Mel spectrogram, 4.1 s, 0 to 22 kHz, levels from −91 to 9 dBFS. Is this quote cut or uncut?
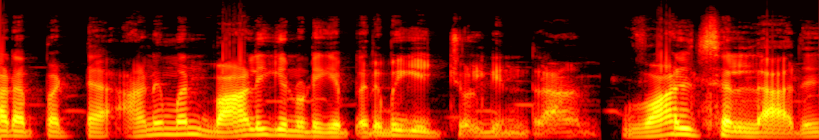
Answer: cut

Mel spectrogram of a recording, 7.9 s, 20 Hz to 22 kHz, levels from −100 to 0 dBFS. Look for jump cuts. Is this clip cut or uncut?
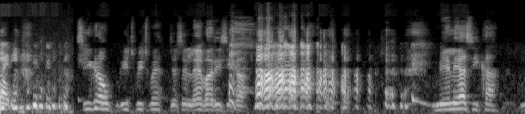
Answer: cut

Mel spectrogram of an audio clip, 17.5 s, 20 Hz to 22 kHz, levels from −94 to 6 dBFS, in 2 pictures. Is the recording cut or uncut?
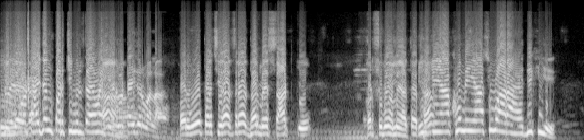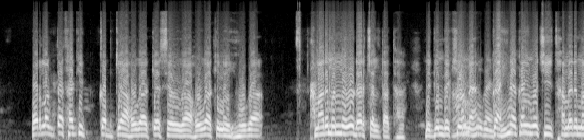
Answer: uncut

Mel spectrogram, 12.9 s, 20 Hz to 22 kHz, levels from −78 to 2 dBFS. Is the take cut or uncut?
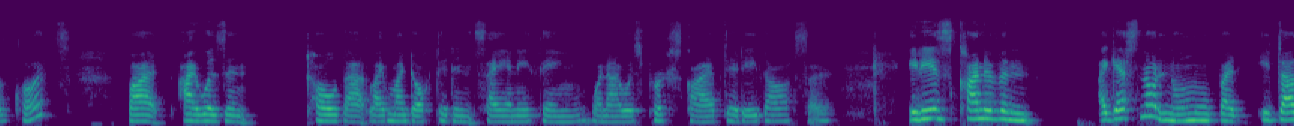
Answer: uncut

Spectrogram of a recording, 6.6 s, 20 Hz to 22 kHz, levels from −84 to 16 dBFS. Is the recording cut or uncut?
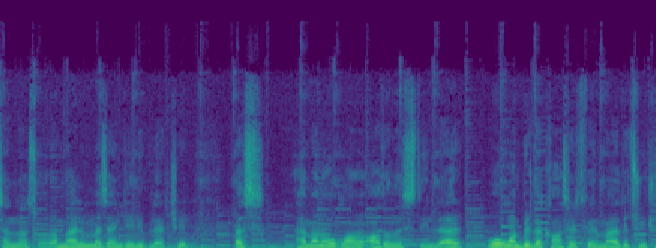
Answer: uncut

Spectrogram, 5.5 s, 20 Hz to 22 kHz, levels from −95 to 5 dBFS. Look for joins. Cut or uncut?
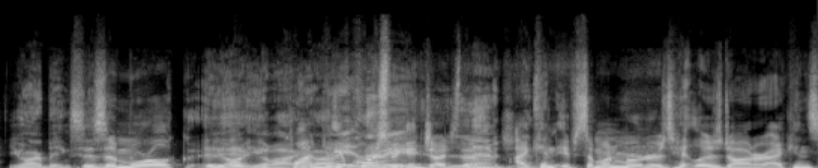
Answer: cut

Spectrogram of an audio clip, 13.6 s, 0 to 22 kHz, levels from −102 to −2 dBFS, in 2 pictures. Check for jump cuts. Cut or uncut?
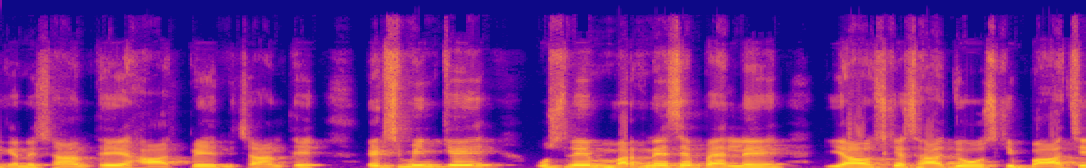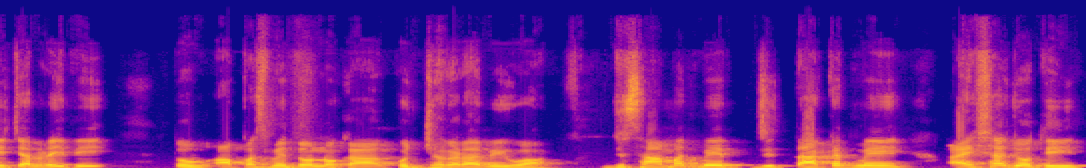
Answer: uncut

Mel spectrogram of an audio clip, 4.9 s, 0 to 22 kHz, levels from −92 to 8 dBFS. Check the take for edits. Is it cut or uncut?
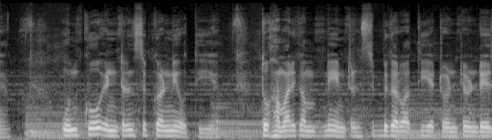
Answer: uncut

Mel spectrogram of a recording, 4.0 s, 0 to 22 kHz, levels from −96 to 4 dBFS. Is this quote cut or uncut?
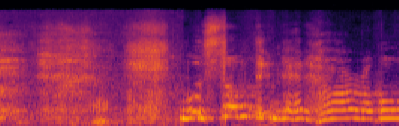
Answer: cut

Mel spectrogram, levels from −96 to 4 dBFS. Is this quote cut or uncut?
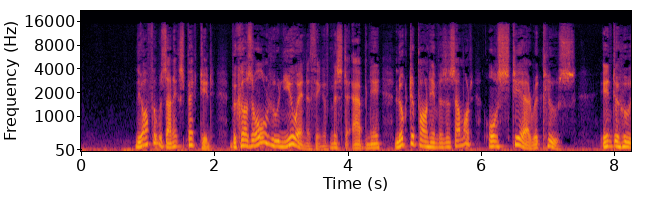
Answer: uncut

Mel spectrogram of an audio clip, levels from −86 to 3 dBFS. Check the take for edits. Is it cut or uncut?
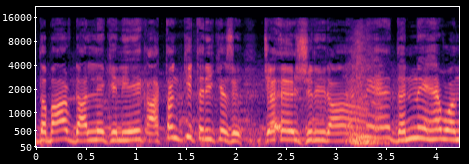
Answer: cut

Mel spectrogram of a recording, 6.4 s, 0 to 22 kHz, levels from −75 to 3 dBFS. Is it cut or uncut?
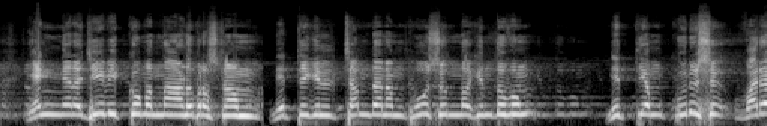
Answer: cut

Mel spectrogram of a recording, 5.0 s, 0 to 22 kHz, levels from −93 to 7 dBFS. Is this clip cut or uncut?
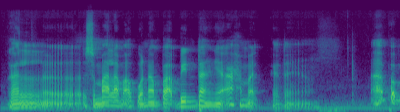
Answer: uncut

